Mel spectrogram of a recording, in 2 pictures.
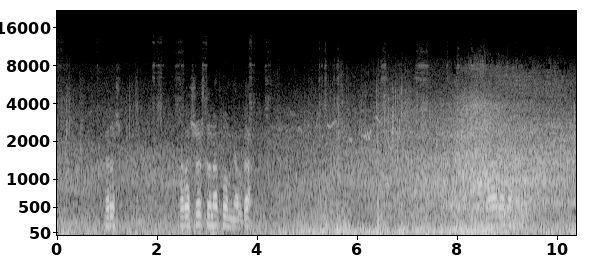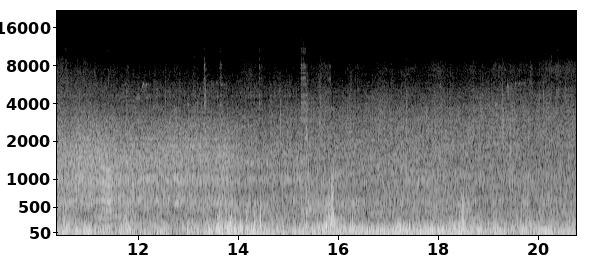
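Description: Tyres roll over asphalt.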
